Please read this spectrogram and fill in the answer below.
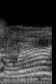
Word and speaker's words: Solaire: How do you pronounce his name again? Sal something? Sal? Sal? Solaire? Solaire, yeah.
